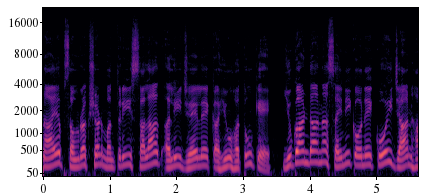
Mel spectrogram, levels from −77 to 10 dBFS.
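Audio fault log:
No faults found in the speech recording.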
